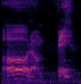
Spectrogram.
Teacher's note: So we can just add MPI, but we're going to have to soften that T to a D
